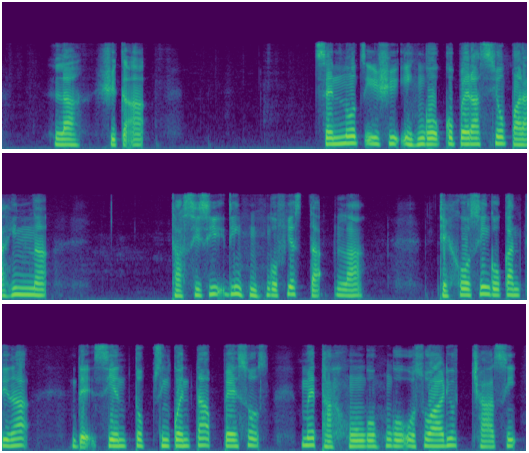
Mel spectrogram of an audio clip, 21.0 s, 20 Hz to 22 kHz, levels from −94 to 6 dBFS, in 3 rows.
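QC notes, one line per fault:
throughout, hard clipping: the speech peaks are driven about 9 dB past the limit and cut flat, but only a small fraction of the waveform hits the ceiling. This produces a crackling grit on louder syllables rather than a steady fuzz, and its new high harmonics set it apart from codec damage.
throughout, Dolby Digital compression, likely the cause: the band stops dead at 6.9 kHz, leaving the speech dull, with a rough, fluttering noise clinging to voiced tones where empty spectral lines were filled with noise. The heavy damage fits a bitrate around 48 kbps. A plain low-pass would stay clean rather than fluttering.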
